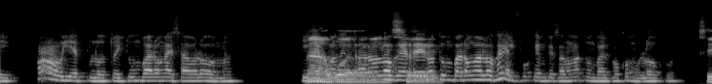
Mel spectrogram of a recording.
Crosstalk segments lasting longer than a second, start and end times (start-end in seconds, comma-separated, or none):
3.0-4.5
